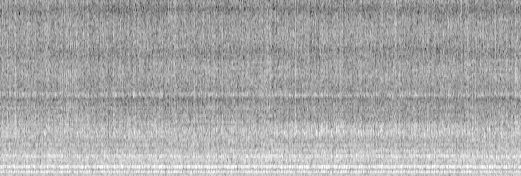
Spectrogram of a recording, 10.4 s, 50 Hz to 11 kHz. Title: Audi 80 PP Engine weird Noises...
